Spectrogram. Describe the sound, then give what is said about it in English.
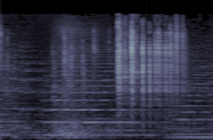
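Dice are dropped onto a table during a tabletop role-playing game, making a quick, faint run of light clicks that bounce and settle within about a second. “Actually, I feel like I didn't roll very well on that second roll. I kind of just dropped it.”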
